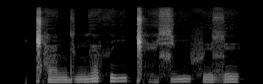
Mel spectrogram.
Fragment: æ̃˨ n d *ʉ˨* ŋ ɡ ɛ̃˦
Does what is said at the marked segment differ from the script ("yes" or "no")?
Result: no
